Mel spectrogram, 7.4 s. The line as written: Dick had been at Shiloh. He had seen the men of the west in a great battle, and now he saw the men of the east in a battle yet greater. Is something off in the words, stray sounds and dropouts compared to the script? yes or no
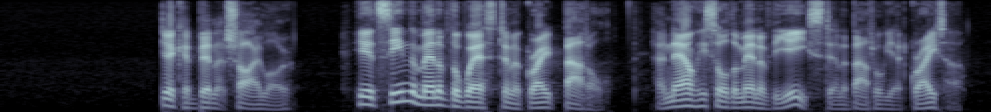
no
